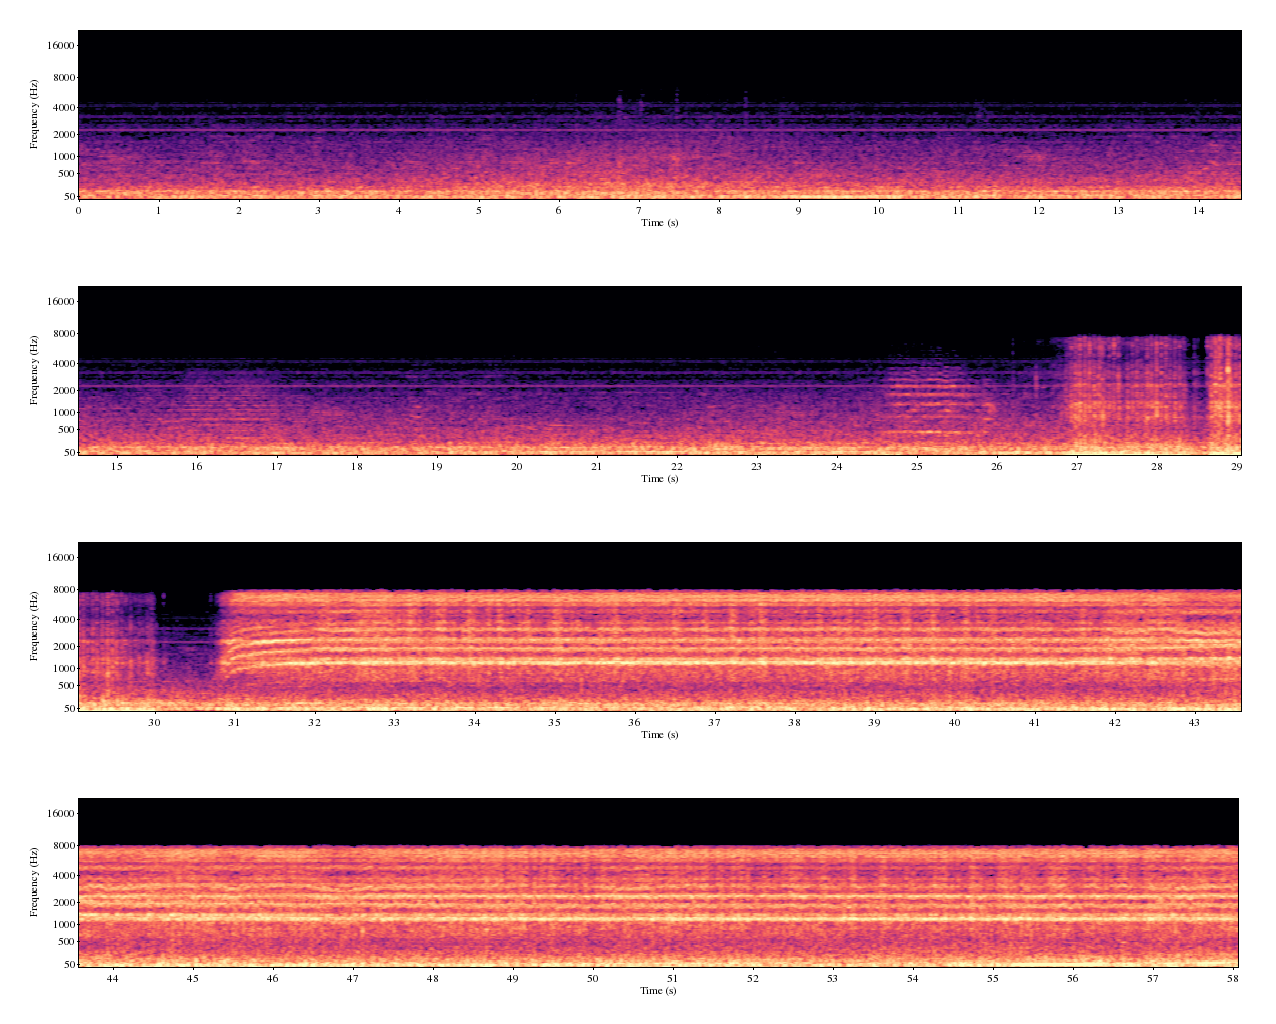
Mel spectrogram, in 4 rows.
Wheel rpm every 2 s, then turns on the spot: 0, 0, 0, 0, 0, 0, 0, 0, 0, 0, 0, 0, 0, 20, 30, 80, 160, 160, 160, 160, 160, 160, 160, 160, 160, 150, 160, 160, 160.
26-30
